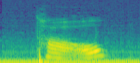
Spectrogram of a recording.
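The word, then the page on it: tong: tone 3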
